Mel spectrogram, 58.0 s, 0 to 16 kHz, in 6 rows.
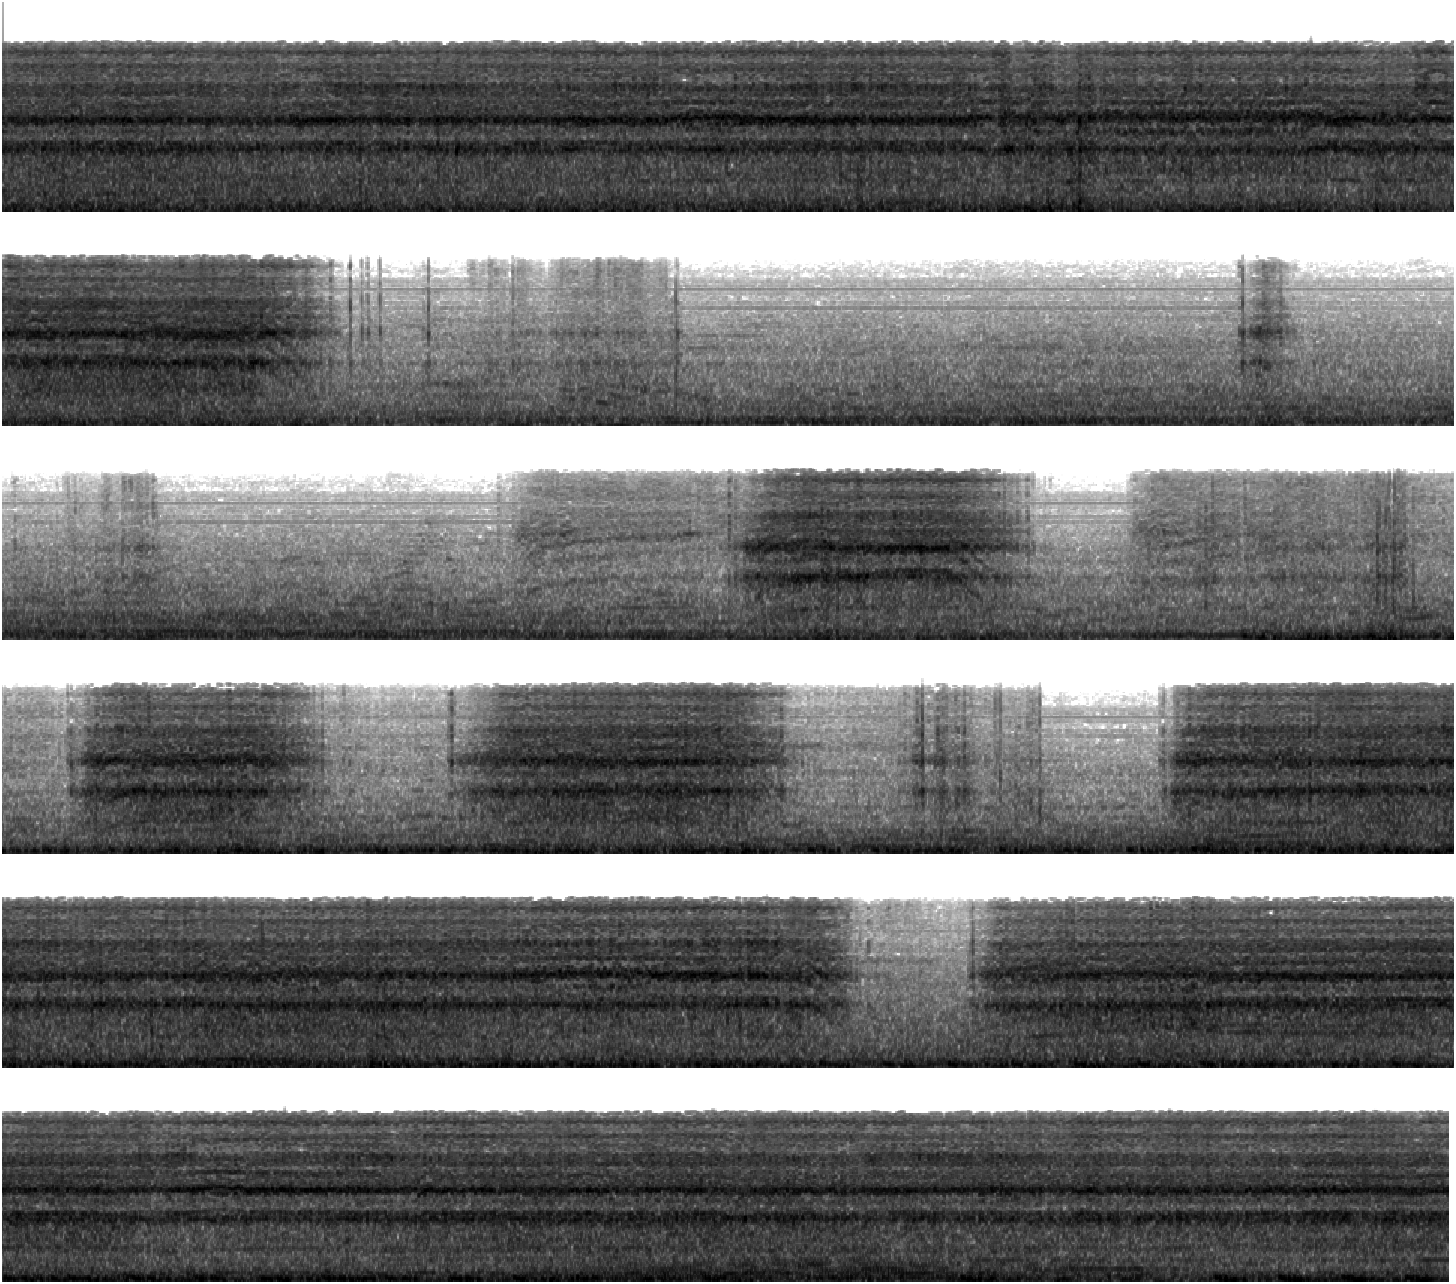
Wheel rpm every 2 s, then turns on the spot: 160, 160, 160, 160, 160, 130, 20, 0, 0, 0, 0, 0, 100, 10, 20, 70, 110, 20, 70, 160, 160, 150, 60, 160, 160, 160, 160, 160, 160.
12-14 30-32 34-36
